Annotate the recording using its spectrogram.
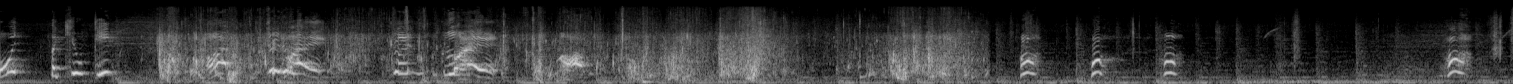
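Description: Water splashing as a child thrashes face-down in a swimming pool, with the child's voice crying out over the splashes. Near the end, short rising notes repeat about every half second.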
